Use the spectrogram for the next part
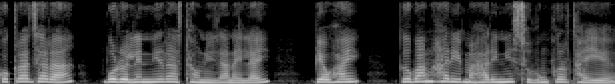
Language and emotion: Bodo, neutral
